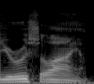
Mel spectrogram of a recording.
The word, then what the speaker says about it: Jerusalem: beginning from Jerusalem or Jerusalem. That's the actual pronunciation of Jerusalem.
